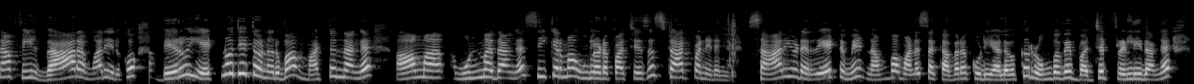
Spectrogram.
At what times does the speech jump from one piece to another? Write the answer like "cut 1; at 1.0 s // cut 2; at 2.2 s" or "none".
cut 1; at 1.5 s // cut 2; at 7.4 s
